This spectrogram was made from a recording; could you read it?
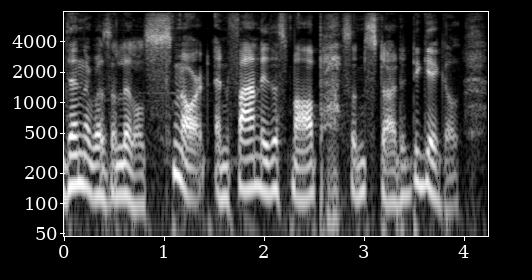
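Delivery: ordinary delivery, nothing marked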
